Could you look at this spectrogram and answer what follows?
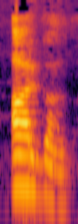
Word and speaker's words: Argon: react they are noble gas helium Neon aircon Argon is the correct pronunciation now what is the beauty of this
